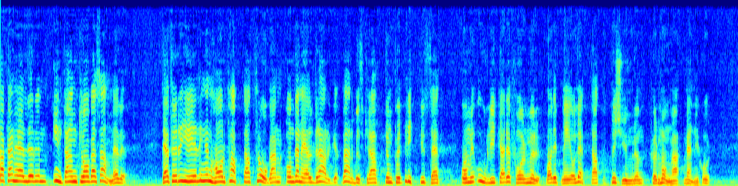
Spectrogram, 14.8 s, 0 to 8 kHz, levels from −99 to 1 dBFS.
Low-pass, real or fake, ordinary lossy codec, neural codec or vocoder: none; fake; none; codec, 16 kHz, 4 kbps, FunCodec, trained on Chinese and English, 50 frames a second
